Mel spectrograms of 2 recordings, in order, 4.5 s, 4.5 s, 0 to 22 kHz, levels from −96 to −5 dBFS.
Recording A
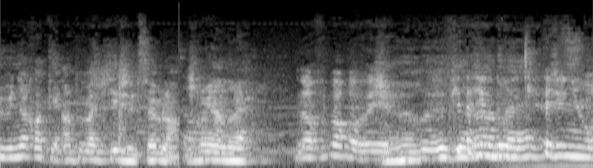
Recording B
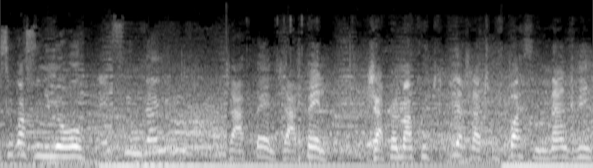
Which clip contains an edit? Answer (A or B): A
